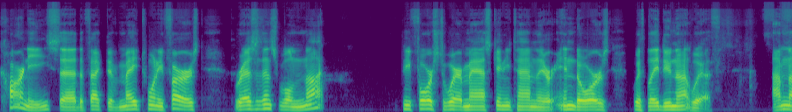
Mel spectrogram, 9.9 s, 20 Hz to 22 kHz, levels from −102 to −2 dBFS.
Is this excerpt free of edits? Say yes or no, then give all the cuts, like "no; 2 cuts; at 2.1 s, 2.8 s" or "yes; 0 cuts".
no; 2 cuts; at 8.1 s, 8.6 s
